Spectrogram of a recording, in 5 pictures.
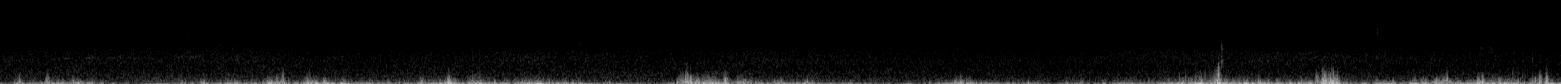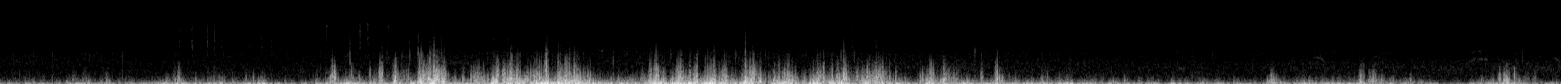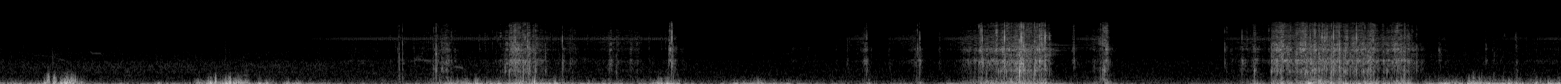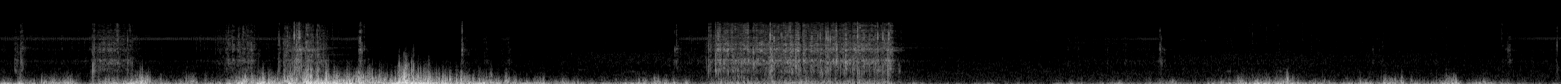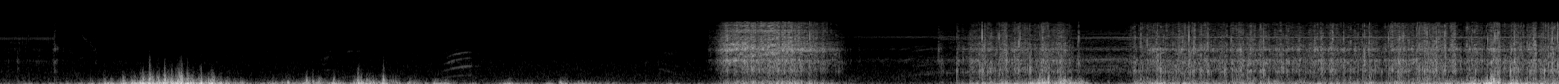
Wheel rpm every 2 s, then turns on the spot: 0, 0, 0, 0, 0, 0, 0, 0, 0, 0, 0, 0, 0, 0, 0, 0, 0, 10, 20, 0, 10, 0, 30, 10, 10, 0, 0, 40, 0, 0, 0, 0, 0, 0, 20, 40, 30, 40, 40.
36-38 40-42 44-50 54-56 74-78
